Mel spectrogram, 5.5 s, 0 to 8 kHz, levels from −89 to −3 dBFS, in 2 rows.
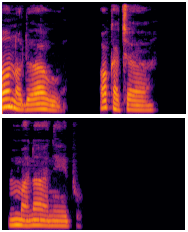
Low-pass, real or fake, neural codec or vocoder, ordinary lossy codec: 7.2 kHz; real; none; none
